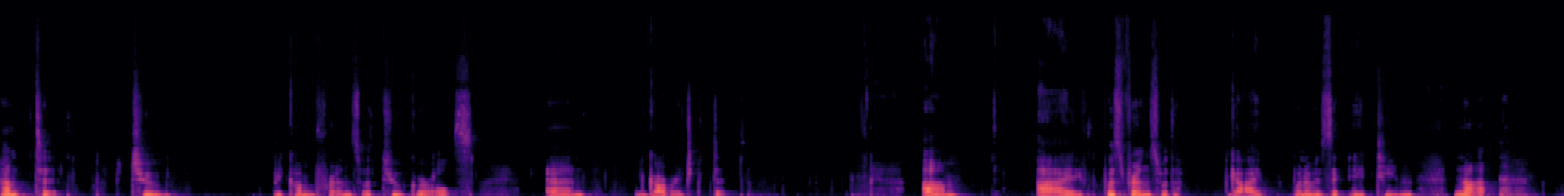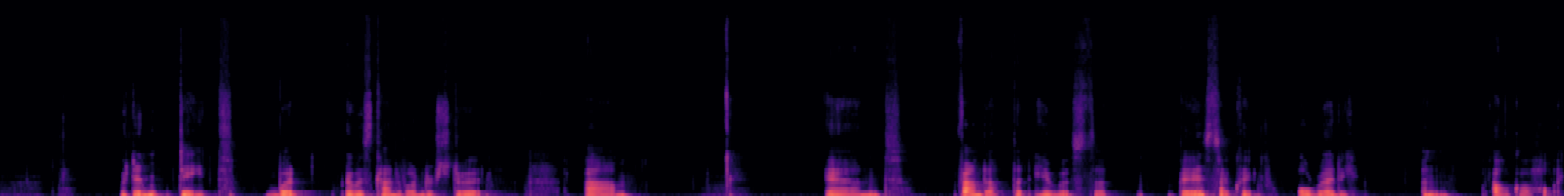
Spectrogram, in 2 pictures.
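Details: Adult woman speaking; typical speech.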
